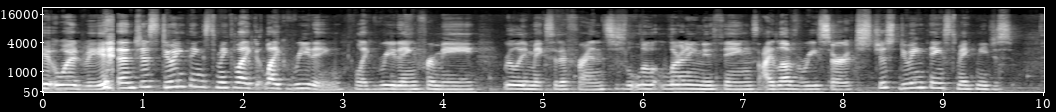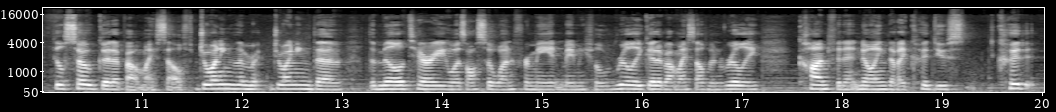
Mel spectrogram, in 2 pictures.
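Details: Adult woman who says she is a person who stutters and links her stuttering to feeling insecure; stuttering with audible word repetitions.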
